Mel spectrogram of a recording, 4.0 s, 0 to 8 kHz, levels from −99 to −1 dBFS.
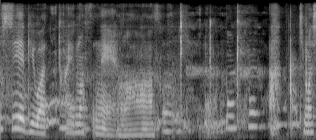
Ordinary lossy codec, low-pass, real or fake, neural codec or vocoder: none; 7.2 kHz; fake; codec, 16 kHz, 4.8 kbps, FACodec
